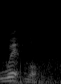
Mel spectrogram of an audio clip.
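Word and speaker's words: Whitwell: know where it's at but it's really they pronounce it whipple you must have learned that up there afterwards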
